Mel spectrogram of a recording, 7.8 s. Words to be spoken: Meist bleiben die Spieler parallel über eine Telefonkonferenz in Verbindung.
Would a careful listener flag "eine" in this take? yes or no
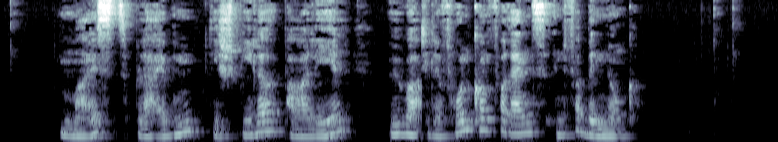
yes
